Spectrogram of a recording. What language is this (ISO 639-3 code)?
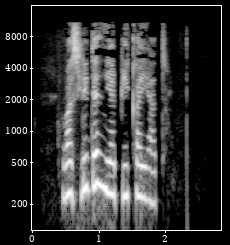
chm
